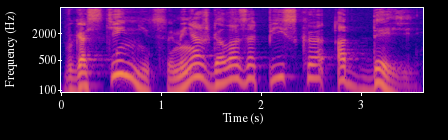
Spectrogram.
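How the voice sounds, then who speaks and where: An actor playing a pensive, tender gentleman who narrates his own story in an audio play, measured and reflective. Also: fairly high pitch, big pitch swings, breathy edge, exaggerated voice.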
